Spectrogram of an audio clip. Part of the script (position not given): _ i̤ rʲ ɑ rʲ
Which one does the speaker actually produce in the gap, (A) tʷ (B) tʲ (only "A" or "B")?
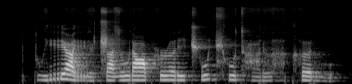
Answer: A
